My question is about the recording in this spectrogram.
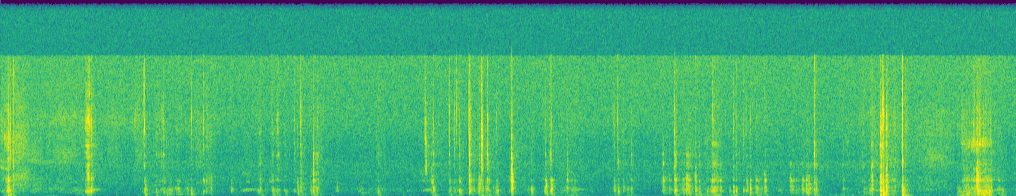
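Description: Faint clicking and scraping of fingers on the wooden frames of an opened beehive, with a louder cluster of scrapes near the end.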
